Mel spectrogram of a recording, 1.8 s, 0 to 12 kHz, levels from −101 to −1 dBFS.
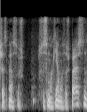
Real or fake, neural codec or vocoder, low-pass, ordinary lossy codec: real; none; 7.2 kHz; MP3, 48 kbps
